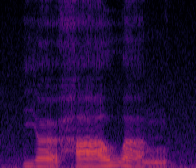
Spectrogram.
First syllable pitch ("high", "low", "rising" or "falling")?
low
